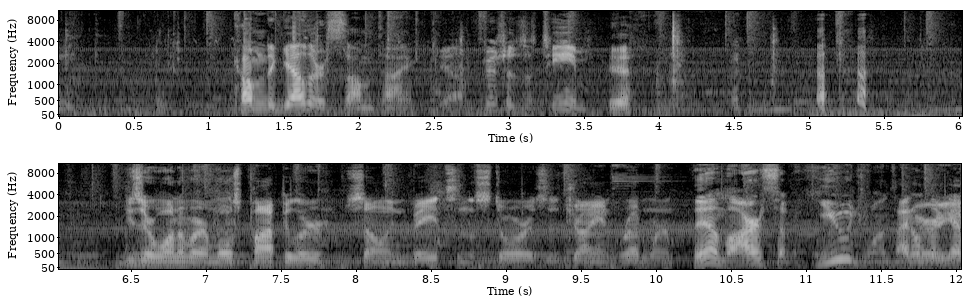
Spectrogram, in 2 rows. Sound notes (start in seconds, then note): 4.4 laughing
